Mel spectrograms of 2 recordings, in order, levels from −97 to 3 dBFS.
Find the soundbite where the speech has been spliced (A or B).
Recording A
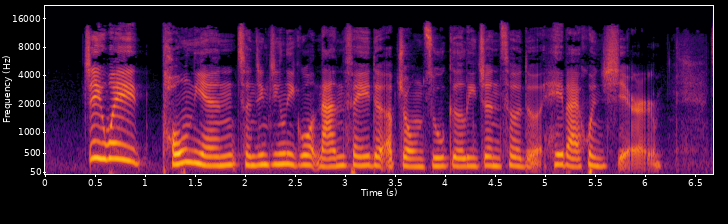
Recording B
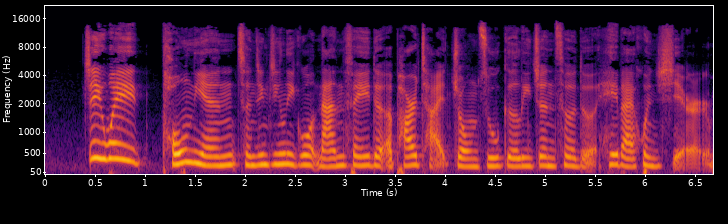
A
